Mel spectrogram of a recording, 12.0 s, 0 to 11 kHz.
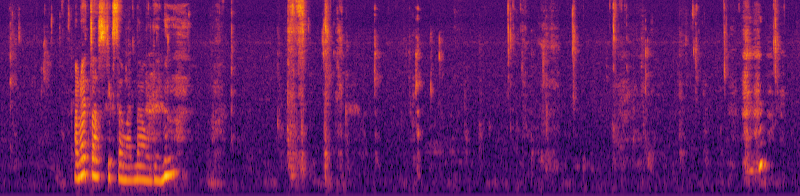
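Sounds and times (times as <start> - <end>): chewing: 0.1 - 1.1, 4.2 - 11.9.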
